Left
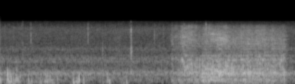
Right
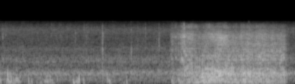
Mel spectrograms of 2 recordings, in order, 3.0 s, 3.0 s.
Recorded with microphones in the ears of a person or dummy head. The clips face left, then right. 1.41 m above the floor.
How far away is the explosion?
About 0.5 m.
